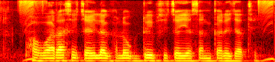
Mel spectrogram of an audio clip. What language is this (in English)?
Chhattisgarhi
